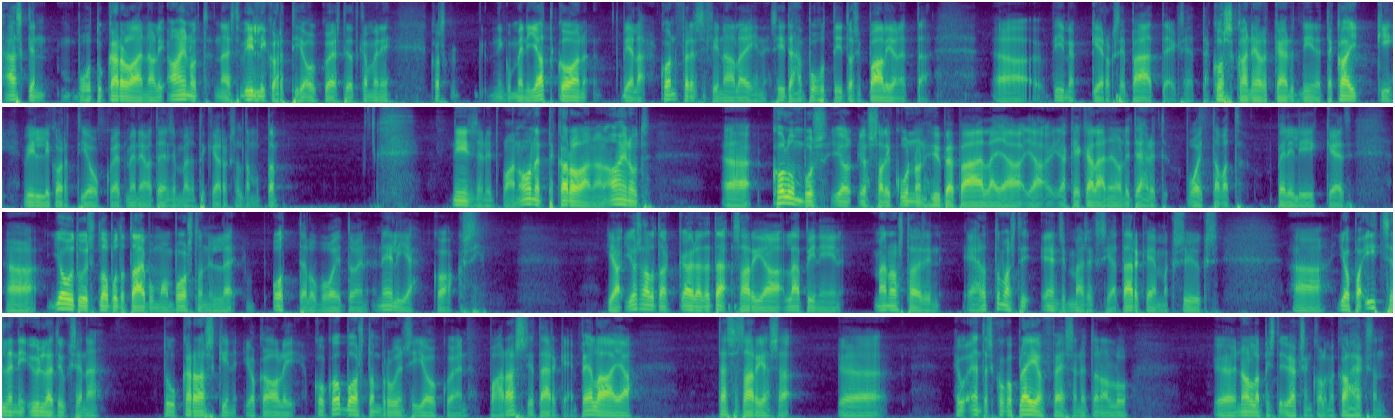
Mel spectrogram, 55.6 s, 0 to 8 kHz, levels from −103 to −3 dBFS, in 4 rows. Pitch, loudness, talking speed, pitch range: 95 Hz, -28 LUFS, 120 wpm, 90-105 Hz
